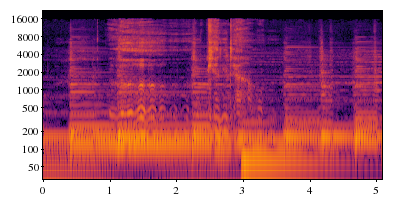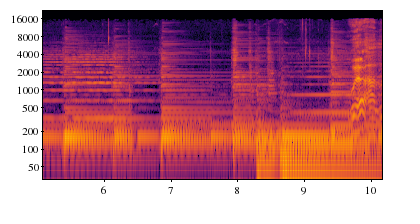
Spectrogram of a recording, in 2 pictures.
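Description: Instrumental passage of a folk song on acoustic guitar, upright bass and violin: low bass notes change every second or so under plucked and strummed guitar, with a wavering violin line early on and again near the end.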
